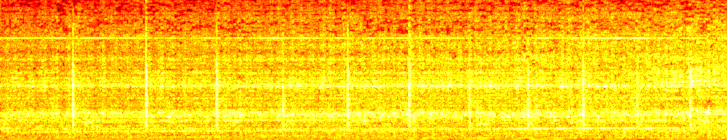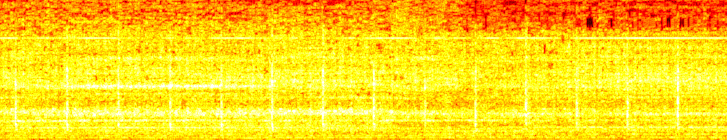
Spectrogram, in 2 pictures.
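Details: Ooni Halo Pro spiral dough mixer after only three uses: steady motor hum under a stream of clicking ticks, several per second; abnormal mechanical noise.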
